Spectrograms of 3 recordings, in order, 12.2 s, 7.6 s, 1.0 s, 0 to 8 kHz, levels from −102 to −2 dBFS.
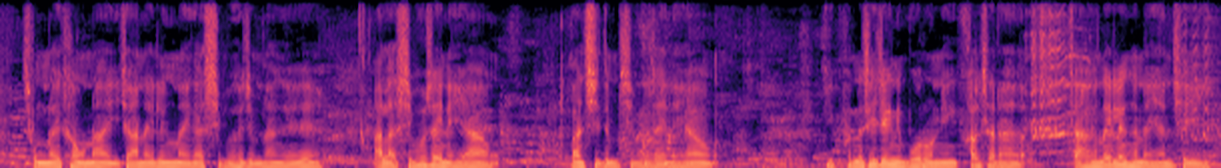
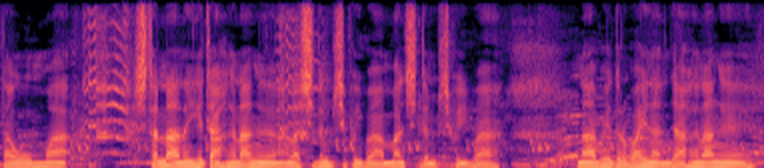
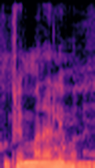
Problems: constant background noise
